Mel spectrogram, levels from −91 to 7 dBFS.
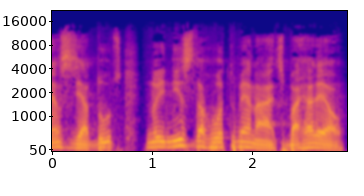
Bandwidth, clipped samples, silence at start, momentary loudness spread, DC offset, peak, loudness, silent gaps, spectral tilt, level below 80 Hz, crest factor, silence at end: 13.5 kHz; under 0.1%; 0 s; 5 LU; under 0.1%; -2 dBFS; -15 LUFS; none; -5.5 dB/octave; -30 dBFS; 14 dB; 0.05 s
